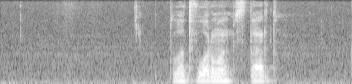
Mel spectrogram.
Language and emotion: Russian, neutral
